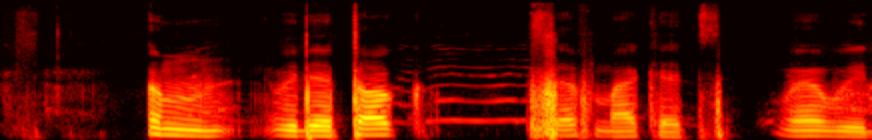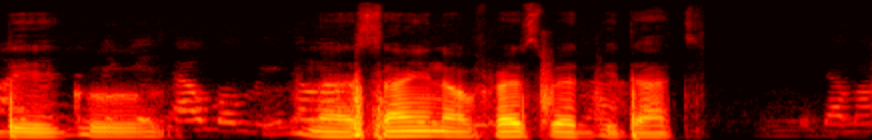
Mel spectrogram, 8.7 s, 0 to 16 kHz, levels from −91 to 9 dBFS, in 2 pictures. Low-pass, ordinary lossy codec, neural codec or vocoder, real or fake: 14.4 kHz; none; none; real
